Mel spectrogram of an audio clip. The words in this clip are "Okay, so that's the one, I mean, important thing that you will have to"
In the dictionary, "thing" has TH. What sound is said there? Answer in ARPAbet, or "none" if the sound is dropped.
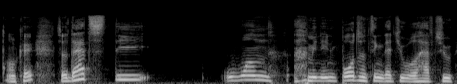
TH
